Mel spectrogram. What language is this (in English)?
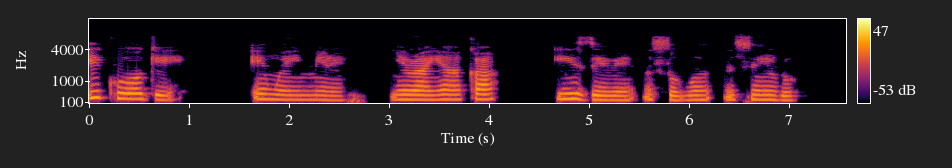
Igbo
